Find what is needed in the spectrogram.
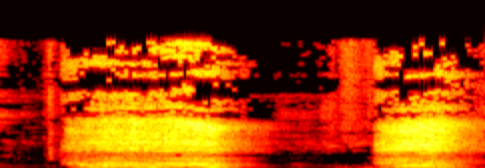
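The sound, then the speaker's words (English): A person clears their throat twice, each time with a loud, rough, rasping burst lasting about a second, separated by a short pause. No speech. “my throat starts basically messing with me and I have to clear my throat”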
